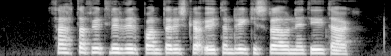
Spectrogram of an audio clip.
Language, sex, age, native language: Icelandic, female, 30-39, Icelandic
